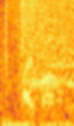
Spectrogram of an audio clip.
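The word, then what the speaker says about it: Tython: For long term, you know, he's taking Grogu to Typhon. I think is how you say that. Typhon is how you say the planet name.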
